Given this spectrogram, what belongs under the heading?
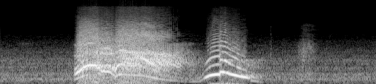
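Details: A loud sneeze, billed as the world's loudest, in a cold garage while sorting dusty brass and metal scrap.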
